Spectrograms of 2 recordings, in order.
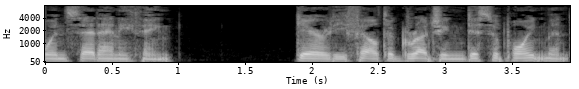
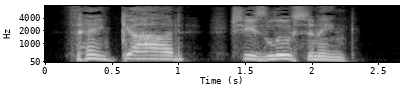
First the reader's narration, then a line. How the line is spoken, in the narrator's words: Curly exclaimed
